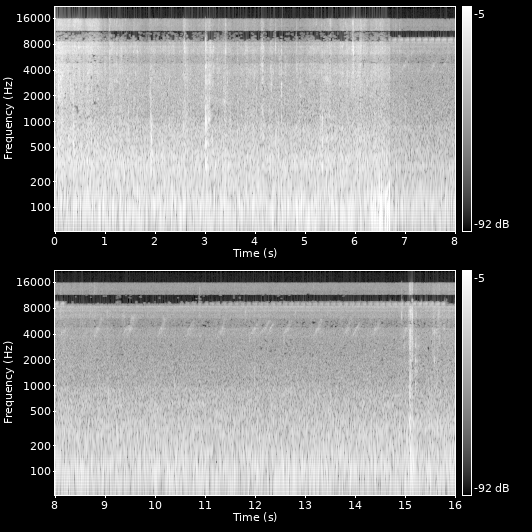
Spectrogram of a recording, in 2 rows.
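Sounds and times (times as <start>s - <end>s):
rustling noise: 0.0s - 6.8s.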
